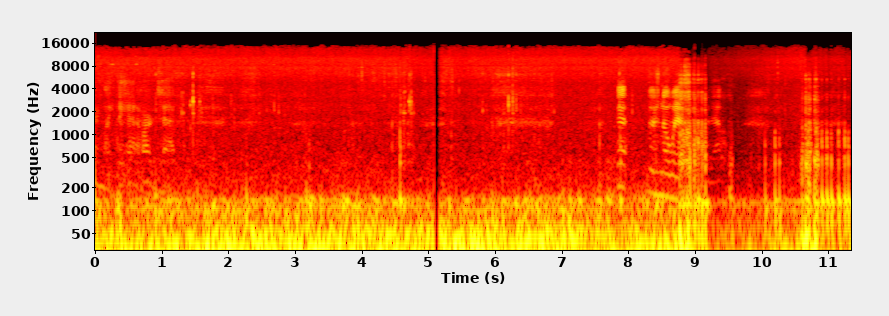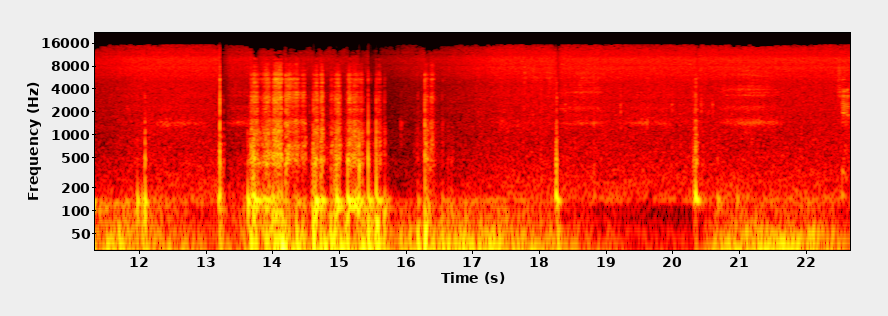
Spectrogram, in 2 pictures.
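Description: Wind buffeting a body-worn camera's microphone as a low rumble through the first nine seconds or so, then easing. In the quieter second half there are several short, louder bursts of rustling or crunching.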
